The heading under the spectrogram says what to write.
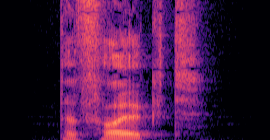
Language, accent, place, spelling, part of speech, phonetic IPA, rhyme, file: German, Germany, Berlin, befolgt, verb, [bəˈfɔlkt], -ɔlkt, De-befolgt.ogg
- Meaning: 1. past participle of befolgen 2. inflection of befolgen: second-person plural present 3. inflection of befolgen: third-person singular present 4. inflection of befolgen: plural imperative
